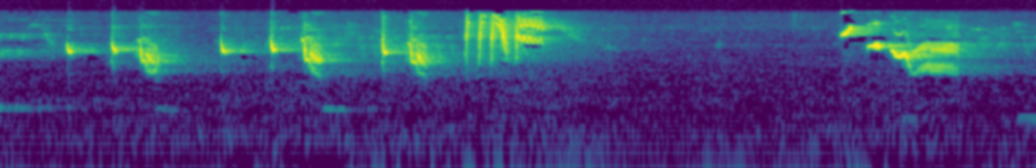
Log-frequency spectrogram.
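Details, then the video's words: A song thrush repeats a sharp clipped note several times, breaks into a rapid rattling trill, then after a pause adds a high squeaky phrase. "Song Thrush Singing"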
